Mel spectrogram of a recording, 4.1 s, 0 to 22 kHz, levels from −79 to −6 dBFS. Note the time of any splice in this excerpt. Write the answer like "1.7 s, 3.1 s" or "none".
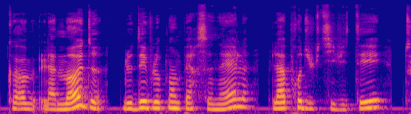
none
